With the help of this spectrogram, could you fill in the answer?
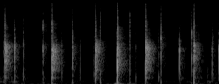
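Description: A small group claps briefly, brisk irregular hand claps overlapping in quick succession, close by and moderately loud, with no talking.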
